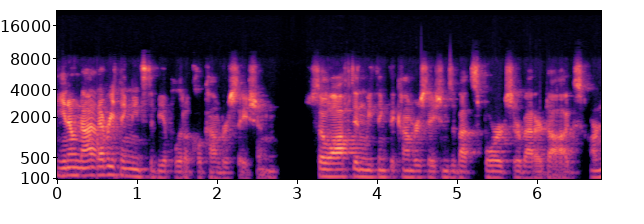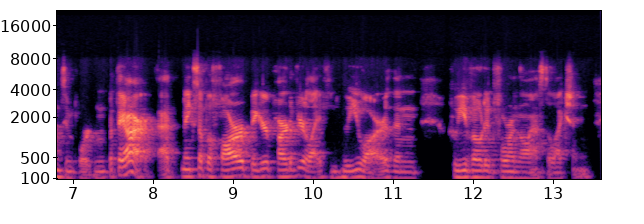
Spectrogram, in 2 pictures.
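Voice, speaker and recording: A man talks at a fairly quick pace with an American accent. His medium pitch holds fairly even intonation. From Arizona. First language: German. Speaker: political candidate. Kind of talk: interview. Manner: conversational.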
